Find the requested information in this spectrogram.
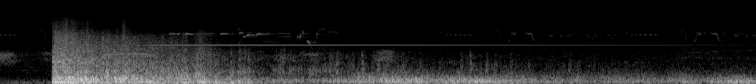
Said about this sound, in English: This bolt of lightning hit Roy directly on the top of his head.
